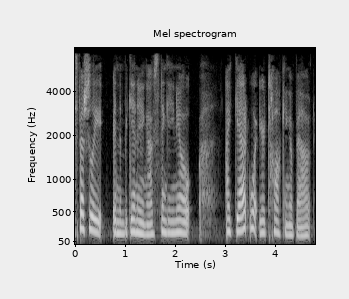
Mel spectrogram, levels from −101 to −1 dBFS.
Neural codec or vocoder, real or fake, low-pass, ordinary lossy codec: none; real; 7.2 kHz; MP3, 48 kbps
